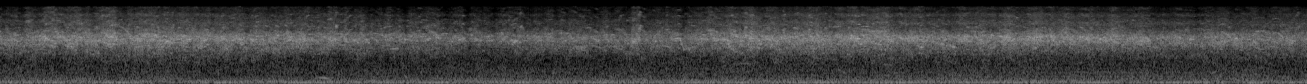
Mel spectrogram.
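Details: Flock of mynas, Javan or Jungle, chirping loudly in treetops at Marina Barrage rooftop, Singapore, Sunday afternoon; dense, unbroken high-pitched chatter from many birds at once, shrill notes overlapping throughout, over a low steady hum.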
